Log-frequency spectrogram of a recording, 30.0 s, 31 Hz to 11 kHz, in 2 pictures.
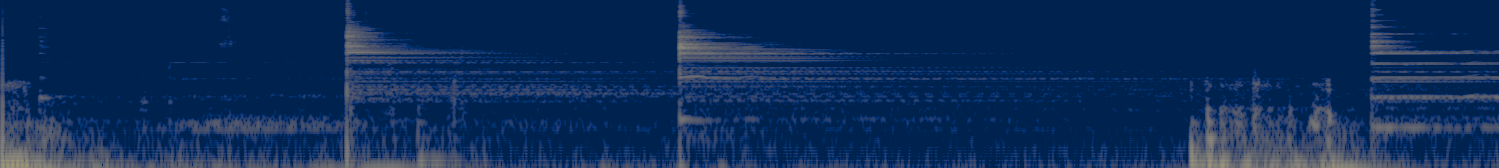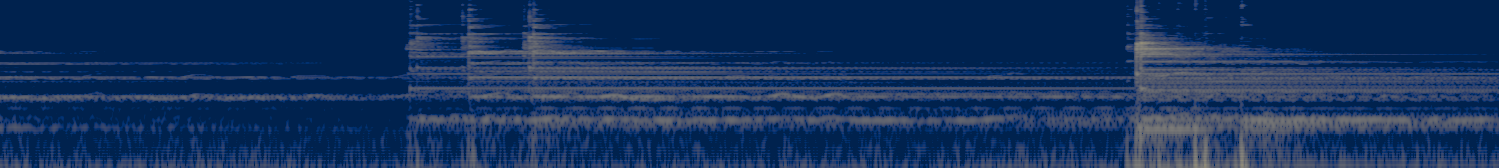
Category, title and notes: Sound effects > Other
waterphone tapping Jan172026
One minute of tapping sounds on the Waterphone. The Standard model, (e.g. not the "Whaler") built and signed in Hawaii by the patent-holder Richard A. Waters, the year 2000. Patent no. 3896696 Recording with standard mics on the Zoom H6.
waterphone, ambient, percussion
